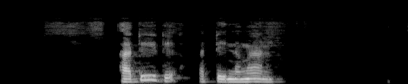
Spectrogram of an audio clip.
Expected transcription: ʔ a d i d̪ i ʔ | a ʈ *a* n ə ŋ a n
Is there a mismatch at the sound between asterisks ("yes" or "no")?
yes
